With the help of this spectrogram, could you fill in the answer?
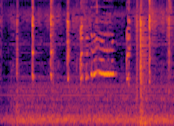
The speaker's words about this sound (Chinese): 我们现在所听到的萌萌的叫声，就出自中科院神经科学研究所所发布的两只克隆猴在保温箱里的视频。这对克隆猴呢，取名叫做中中华华，它们是一对姐妹猴。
